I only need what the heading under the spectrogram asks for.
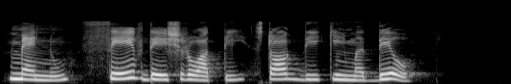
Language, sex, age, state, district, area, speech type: Punjabi, female, 18-30, Punjab, Shaheed Bhagat Singh Nagar, rural, read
